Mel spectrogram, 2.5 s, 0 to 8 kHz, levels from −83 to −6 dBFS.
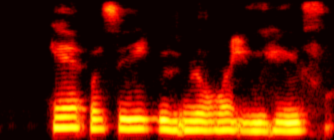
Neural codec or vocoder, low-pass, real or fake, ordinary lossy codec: codec, 16 kHz, 1 kbps, FreqCodec, larger model; none; fake; none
